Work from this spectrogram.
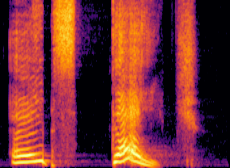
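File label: "stage", English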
